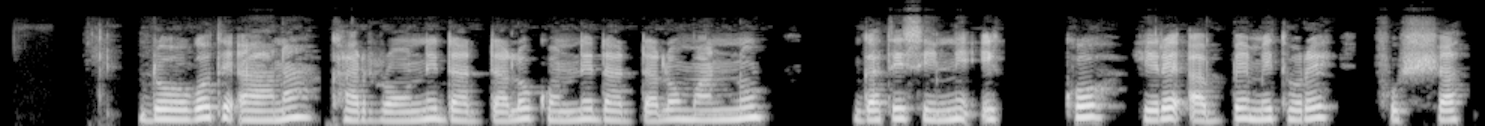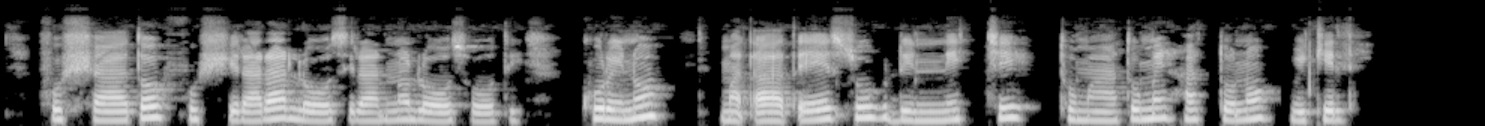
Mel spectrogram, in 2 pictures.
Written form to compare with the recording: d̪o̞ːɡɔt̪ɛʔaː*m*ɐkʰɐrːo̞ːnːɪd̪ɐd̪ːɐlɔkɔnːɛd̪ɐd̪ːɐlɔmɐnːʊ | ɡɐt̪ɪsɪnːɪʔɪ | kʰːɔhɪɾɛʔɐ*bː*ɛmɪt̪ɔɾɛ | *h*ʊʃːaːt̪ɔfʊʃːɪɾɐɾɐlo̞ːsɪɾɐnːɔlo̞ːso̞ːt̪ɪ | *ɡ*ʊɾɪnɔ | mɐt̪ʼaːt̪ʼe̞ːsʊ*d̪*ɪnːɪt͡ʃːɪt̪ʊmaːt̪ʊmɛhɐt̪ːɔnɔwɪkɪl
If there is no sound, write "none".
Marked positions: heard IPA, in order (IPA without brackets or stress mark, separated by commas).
n, bː, f, k, d̪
